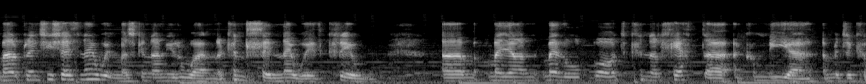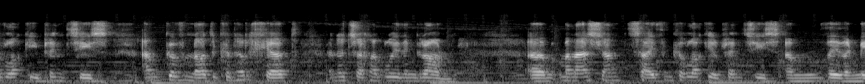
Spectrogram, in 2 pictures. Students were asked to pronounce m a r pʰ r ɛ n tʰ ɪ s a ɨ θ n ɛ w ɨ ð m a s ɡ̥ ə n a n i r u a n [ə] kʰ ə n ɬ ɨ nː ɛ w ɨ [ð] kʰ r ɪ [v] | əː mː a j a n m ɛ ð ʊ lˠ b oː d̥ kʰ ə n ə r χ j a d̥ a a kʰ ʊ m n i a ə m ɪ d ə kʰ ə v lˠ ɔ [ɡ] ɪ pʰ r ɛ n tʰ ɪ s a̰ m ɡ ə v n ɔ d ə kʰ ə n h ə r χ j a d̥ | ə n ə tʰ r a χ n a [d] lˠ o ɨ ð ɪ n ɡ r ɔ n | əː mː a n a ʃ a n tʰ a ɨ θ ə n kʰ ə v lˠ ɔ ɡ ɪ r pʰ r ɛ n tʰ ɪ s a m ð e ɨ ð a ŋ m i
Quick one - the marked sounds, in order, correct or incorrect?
correct, correct, incorrect, correct, incorrect

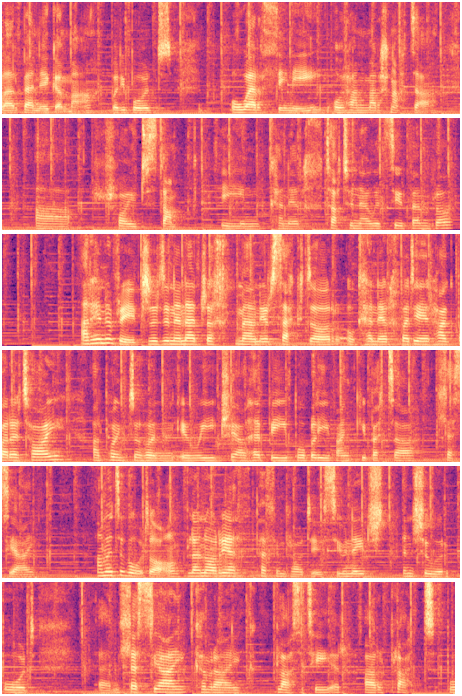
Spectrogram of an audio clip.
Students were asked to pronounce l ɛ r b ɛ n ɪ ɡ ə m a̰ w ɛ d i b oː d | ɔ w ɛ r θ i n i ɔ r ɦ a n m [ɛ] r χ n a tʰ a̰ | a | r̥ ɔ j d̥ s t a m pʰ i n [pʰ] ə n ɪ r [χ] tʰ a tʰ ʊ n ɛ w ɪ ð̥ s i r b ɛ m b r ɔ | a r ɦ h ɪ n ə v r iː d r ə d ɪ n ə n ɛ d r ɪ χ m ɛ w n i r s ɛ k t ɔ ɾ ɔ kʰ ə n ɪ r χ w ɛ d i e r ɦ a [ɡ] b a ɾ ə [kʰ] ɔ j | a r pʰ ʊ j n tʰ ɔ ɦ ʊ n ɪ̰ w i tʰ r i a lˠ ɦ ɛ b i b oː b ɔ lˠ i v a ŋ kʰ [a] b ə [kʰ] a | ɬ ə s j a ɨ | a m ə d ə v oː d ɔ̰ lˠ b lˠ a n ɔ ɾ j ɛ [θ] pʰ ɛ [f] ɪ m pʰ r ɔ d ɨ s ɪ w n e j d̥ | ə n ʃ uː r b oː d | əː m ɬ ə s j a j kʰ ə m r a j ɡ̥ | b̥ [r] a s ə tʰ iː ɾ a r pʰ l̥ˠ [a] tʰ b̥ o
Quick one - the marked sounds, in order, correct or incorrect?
incorrect, incorrect, correct, correct, incorrect, incorrect, incorrect, correct, correct, incorrect, correct

